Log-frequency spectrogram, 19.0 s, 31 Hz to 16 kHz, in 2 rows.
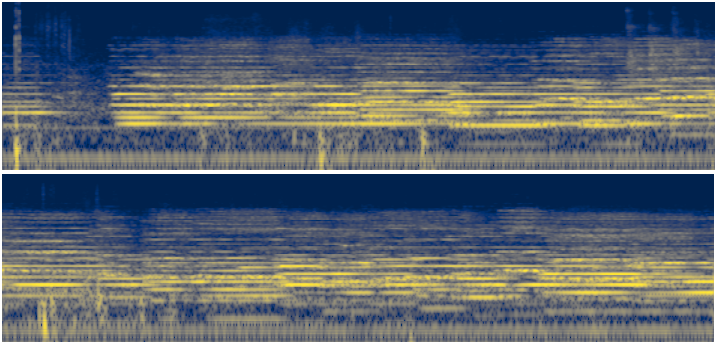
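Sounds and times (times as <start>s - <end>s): choir singing with organ: 0.0s - 19.0s
organ chord: 0.0s - 19.0s.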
